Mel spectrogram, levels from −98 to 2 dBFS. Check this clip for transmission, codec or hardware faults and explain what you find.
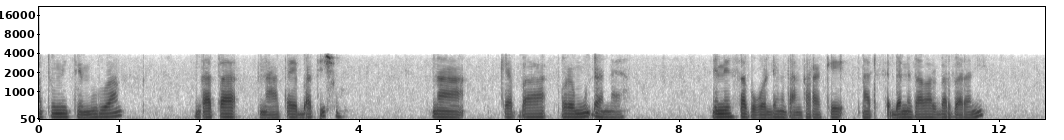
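There's one fault, and it runs through the whole clip: heavy G.723.1 codec damage. Nothing gets through above about 3.9 kHz, so the speech is muffled and boxy. The coder only models the voice in coarse frame-sized steps and refreshes that model slowly, so you get a hoarse texture and smeared consonants. That level of damage fits a very low-rate stream of around 6 kbit/s, the kind early internet telephony ran on.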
